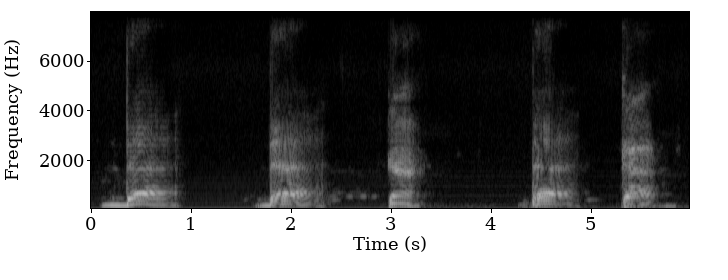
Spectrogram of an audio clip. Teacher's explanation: Harusnya kan ujung lidah dengan pangkal gigi seri atas. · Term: huruf dal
